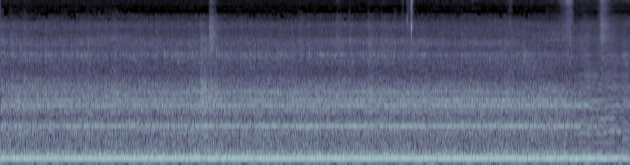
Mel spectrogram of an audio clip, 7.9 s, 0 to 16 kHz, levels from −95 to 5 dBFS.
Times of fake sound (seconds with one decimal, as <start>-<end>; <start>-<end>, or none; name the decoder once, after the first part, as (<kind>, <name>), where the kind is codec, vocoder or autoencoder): 7.2-7.9 (vocoder, BigVGAN v2)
